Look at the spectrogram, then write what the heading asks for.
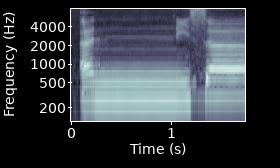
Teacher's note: Ada gunnah musyaddadah karena ada nun yang bertasydid. Cara membacanya huruf nun didengungkan, ditahan kurang lebih 2 harokat.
